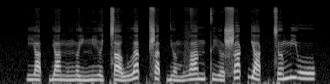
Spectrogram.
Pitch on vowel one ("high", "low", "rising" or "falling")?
low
